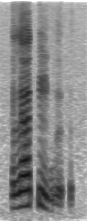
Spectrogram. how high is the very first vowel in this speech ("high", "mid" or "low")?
low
